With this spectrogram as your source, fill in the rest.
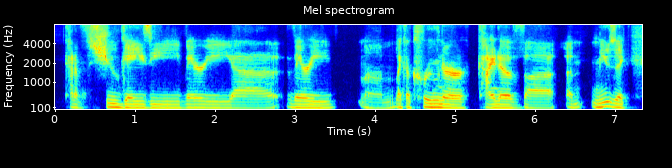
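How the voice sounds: A man talks with a fairly low pitch, little pitch movement and a slightly mellow tone.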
